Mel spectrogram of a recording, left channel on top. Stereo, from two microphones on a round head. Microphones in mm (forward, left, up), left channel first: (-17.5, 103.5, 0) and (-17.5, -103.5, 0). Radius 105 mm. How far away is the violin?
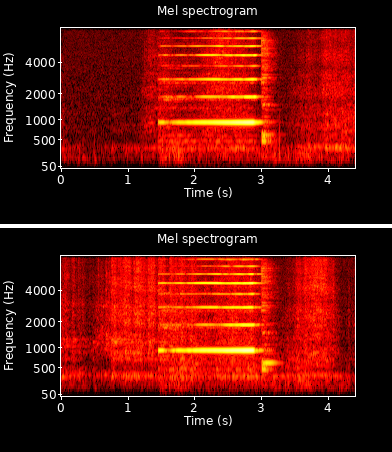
About 1.7 m.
